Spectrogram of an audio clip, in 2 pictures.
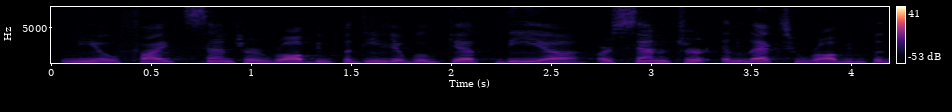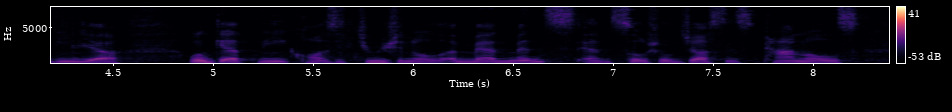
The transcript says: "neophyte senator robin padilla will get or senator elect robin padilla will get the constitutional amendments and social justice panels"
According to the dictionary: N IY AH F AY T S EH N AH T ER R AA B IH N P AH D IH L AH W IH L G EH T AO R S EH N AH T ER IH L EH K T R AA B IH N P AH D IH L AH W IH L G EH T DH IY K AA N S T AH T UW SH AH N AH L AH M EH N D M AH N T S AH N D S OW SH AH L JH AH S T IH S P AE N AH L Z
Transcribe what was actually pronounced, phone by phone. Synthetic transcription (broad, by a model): N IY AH F AY T S EH N T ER R AA B IH N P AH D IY L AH W IH L G EH T AO R S EH N AH T ER IH L EH K T R AA B IH N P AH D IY L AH W IH L G EH T DH IY K AA N S T AH T UW SH AH N AH L AH M EH N D M AH N T S AH N D S OW SH AH L JH AH S T IH S P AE N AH L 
